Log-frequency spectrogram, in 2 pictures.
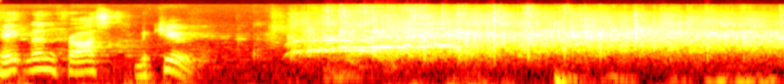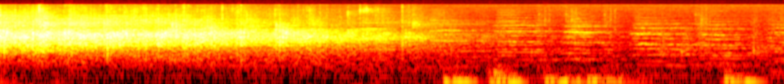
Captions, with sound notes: Caitylin Frost Michul. (audience applauding) (band playing)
